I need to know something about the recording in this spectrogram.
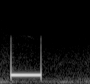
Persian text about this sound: بله بله متاسفانه که است تماس فریبا جان هم قطع شد.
